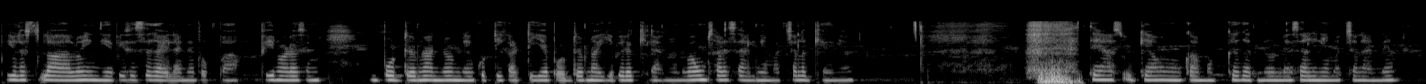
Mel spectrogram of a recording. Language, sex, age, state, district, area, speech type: Dogri, female, 60+, Jammu and Kashmir, Reasi, rural, spontaneous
